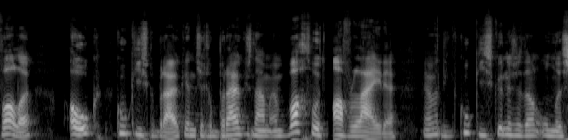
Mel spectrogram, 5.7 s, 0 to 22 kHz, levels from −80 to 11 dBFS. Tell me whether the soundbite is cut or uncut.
cut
